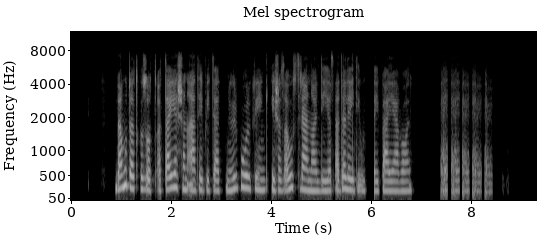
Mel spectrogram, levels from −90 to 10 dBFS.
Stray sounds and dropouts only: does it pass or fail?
fail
